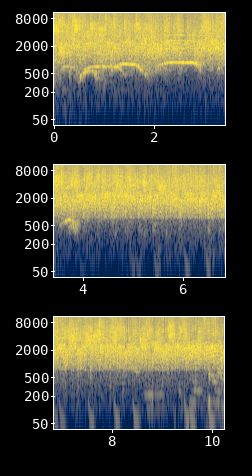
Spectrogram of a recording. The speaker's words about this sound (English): Well, thank you so much for your wonderful insights and your time, and another round of applause for.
